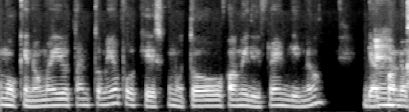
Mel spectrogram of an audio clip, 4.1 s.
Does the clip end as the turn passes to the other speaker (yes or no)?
no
